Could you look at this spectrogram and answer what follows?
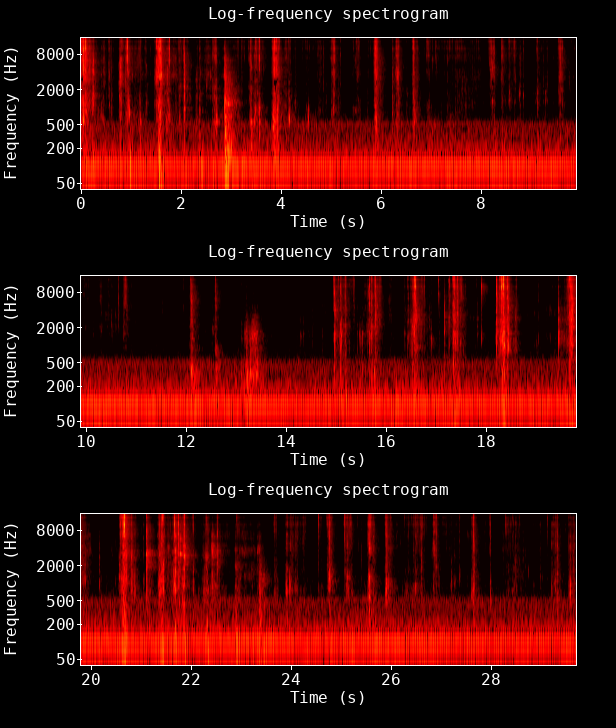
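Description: Slime and clay squeezed, folded and stretched by hand, giving irregular sharp sticky clicks and pops, with a quieter spell about a third of the way in. A steady low hum runs underneath.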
